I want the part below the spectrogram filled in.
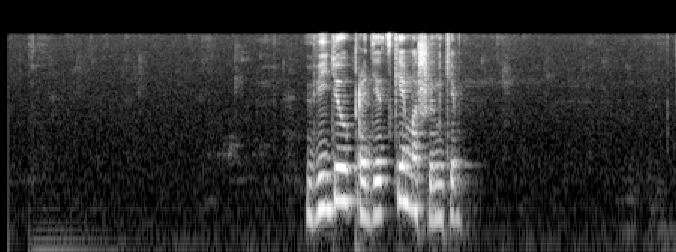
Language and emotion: Russian, neutral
